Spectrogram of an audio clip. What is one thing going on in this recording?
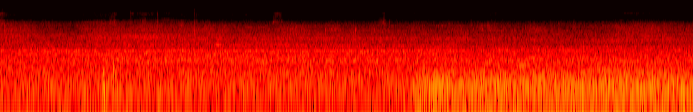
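Distant city traffic rumbles along a street outdoors.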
